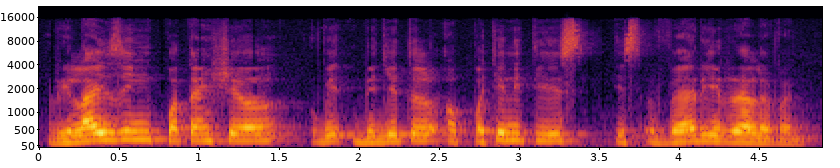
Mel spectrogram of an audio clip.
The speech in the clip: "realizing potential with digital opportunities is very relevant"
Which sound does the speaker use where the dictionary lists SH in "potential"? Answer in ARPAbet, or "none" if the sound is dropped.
SH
